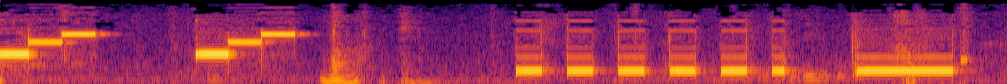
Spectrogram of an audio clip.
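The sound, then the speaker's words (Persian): Telephone tones as a number is dialed and the line rings: a rising three-note chime plays twice, a quick burst of clicks follows, then a run of short, even beeps ends in one longer tone. “دیار میزنیم دیگه، شماره هم که ثبت شده ببینیم آیا اینا جواب خواهند داد یا خیر.”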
